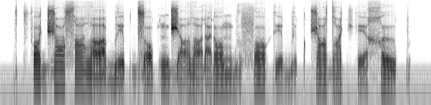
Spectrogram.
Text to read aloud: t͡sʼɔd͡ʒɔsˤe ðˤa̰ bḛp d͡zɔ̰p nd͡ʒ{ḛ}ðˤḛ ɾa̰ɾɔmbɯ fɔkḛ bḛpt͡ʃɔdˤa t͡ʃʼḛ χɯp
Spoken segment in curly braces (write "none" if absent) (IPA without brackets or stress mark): ḛ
